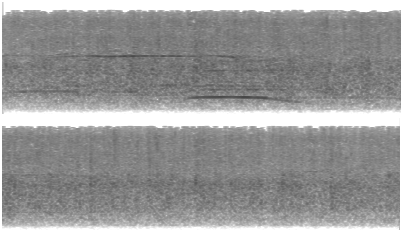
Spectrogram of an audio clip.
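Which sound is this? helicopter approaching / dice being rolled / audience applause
audience applause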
